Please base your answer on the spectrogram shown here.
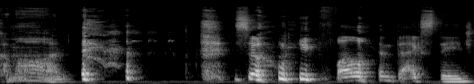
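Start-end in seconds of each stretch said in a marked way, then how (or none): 0.0-0.7 soft, beckoning voice. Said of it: "he's like".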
